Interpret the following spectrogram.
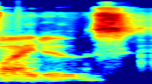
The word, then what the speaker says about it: FIDOs: was to help the flight Dynamics officers and that's pronounced Fidos and I put their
